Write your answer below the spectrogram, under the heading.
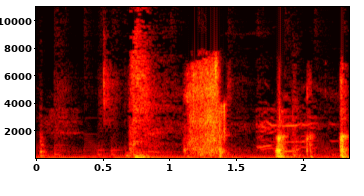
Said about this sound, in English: This sneeze right in my face.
